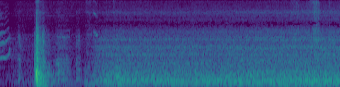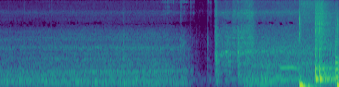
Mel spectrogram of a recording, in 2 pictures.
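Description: A car door of a Chevrolet SUV shutting with a single thud about half a second in, then a steady low hum inside the cabin. The engine starts about eight seconds in, and music comes in near the end.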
